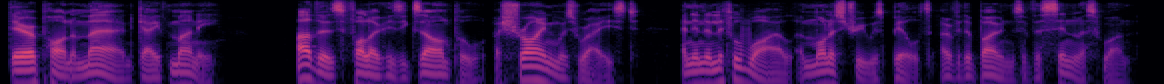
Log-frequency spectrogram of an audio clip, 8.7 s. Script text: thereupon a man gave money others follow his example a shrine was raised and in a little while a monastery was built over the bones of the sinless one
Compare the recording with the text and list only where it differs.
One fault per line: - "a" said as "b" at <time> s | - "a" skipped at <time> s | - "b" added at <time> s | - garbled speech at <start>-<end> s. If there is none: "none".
none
